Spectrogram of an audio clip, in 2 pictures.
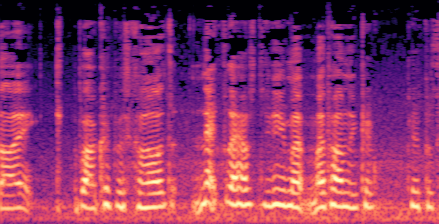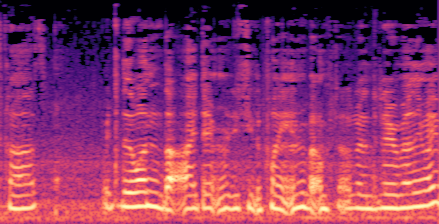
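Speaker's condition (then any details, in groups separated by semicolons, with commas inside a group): Cerebral palsy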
